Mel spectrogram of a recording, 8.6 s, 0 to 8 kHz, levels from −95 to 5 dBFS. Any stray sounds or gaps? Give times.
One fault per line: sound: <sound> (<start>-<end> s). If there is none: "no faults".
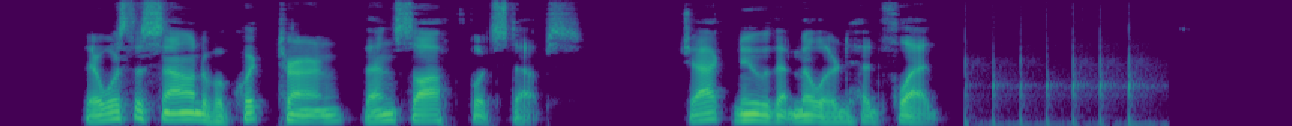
sound: thud (6.4-7.8 s)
